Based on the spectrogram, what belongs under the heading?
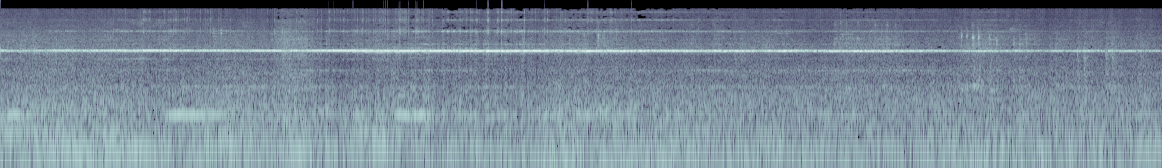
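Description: Coal train's hopper cars rolling past close by: a steady rumble of wheels on the rails under a continuous high-pitched wheel squeal.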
